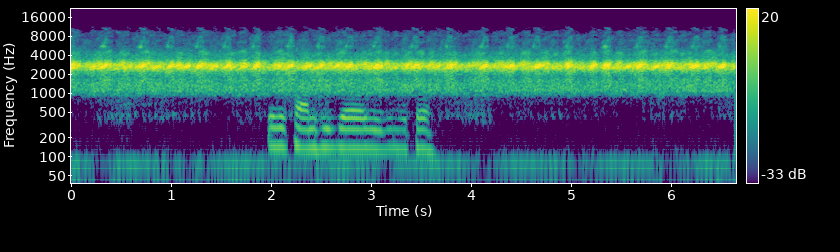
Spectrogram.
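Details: Japanese tree frog at night, 3 May 2020, vocal sac inflated under the chin; one short run of flat, buzzy croaks lasting about a second and a half, set against an unbroken high chorus of other callers.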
